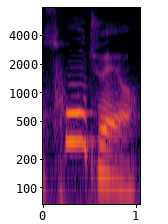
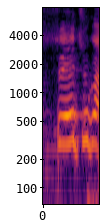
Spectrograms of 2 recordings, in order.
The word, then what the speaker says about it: 소주: 그래서 소주는 발음도 소주가 아니고요. 소주예요. 소주 연소라고 하나요? 아니요. 연소죠. 소각소 소각 아니 소주잖아. 소각이잖아요. 그 소주도 소각 쇠주가 아니고요. 발음도 소주예요.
